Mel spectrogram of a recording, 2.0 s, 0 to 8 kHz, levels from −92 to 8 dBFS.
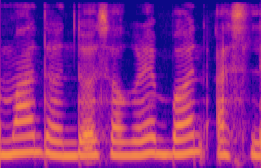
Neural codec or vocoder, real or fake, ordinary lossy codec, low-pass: none; real; none; 7.2 kHz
